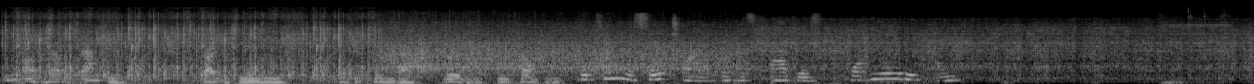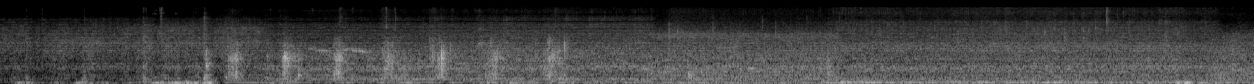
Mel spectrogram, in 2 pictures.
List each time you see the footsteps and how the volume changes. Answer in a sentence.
You can hear the footsteps from 11.6 to 18.3 s, getting louder.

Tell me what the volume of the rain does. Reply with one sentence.
The loudness of the rain goes down, then up.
